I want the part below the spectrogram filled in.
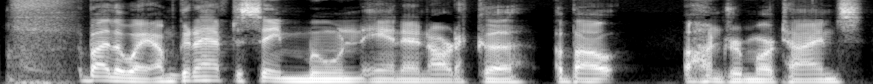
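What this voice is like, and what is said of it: Strong Rhode Island accent. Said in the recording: “with this accent ... my Peter Griffin ass accent ... is gonna sound awful”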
